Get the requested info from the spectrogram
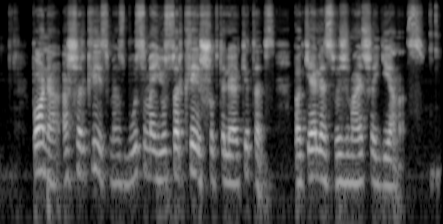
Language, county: Lithuanian, Vilnius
